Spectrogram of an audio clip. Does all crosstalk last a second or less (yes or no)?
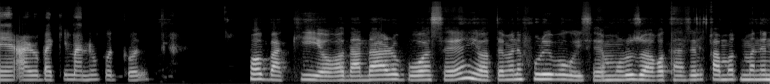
yes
